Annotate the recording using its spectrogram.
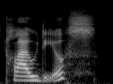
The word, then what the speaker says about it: Claudius: And I think the most famous incidence of this is the letter, or the letters, what we call a diphthong, two vowels being pronounced together, A-U, as in the name of the Emperor Claudius, which the correct pronunciation was Claudius. – Okay. – So A-U is ow.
